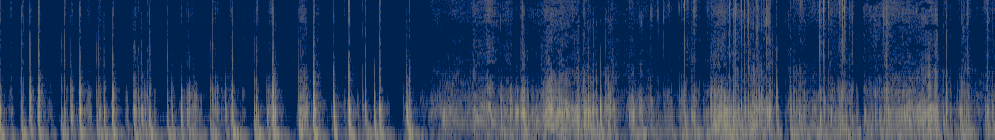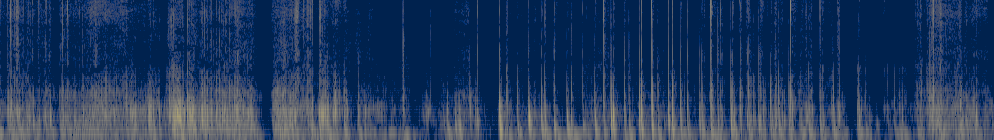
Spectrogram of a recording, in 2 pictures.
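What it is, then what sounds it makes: Canvas sneaker upper scratched with fingernails. Long fingernails scratch the black canvas upper of a sneaker near the eyelets. The result is a dense, dry rasping with rapid crackly strokes, a steadier stretch of continuous scraping in the middle, and brief pauses between bursts.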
